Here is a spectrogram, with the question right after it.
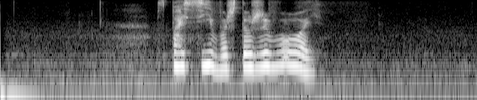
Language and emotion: Russian, positive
